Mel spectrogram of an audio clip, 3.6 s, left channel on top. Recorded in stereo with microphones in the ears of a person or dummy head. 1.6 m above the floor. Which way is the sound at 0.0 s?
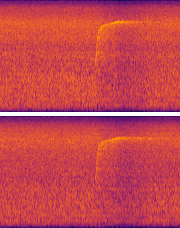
20° left (ahead or behind).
